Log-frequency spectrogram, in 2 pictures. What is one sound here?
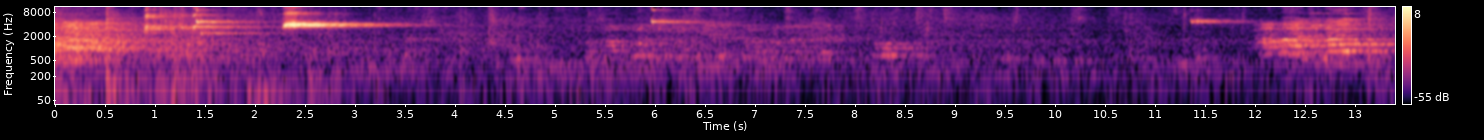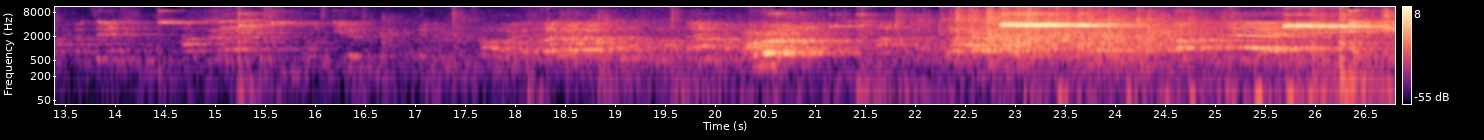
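A handball bounces on a hard floor in an echoing hall.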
